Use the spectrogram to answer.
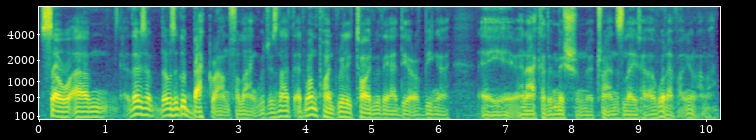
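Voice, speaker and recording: Man, very low voice, German first language, halting reflective storyteller, wry humor, faint hiss. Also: lively intonation, gravelly, darkish tone. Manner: thoughtful, halting with many restarts, wry humor. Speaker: interview guest, actor and singer. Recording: faint hiss, 1970s TV studio.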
